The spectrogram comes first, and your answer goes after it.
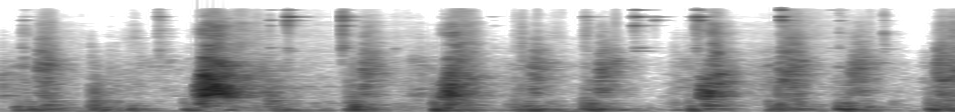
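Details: Boston Bull Terrier playing monkey in the middle with a football, giving a run of short, sharp barks and yelps, one burst roughly every half second to second, the loudest near the start, with soft breathy sounds between.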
